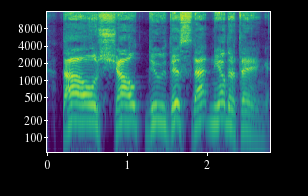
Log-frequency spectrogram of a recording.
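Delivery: grand, thundering, booming divine voice. Describing how people imagine the voice of God, a big booming voice. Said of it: "This big booming voice".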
